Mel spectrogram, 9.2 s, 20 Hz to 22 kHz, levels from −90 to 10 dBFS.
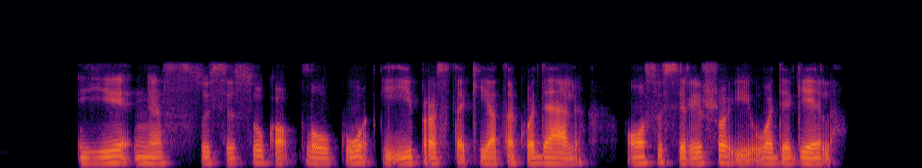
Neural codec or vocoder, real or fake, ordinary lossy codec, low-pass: none; real; Opus, 16 kbps; 5.4 kHz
